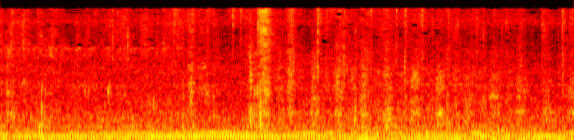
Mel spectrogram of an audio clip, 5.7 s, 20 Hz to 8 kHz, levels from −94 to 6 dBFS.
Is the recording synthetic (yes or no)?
no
